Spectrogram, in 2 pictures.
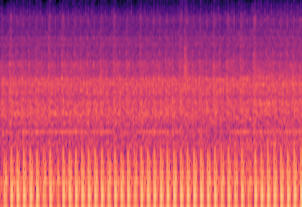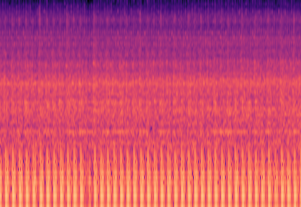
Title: My raider engine noise after long ride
